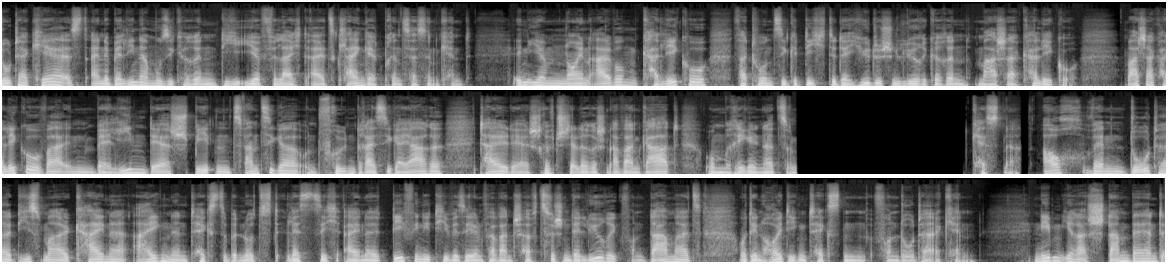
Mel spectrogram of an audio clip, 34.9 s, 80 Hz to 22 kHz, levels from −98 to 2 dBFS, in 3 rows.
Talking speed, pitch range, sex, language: 125 wpm, 95-115 Hz, male, German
